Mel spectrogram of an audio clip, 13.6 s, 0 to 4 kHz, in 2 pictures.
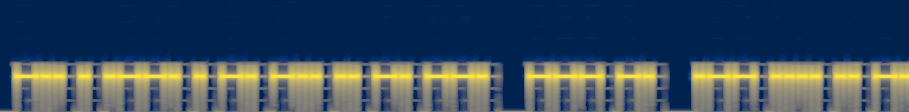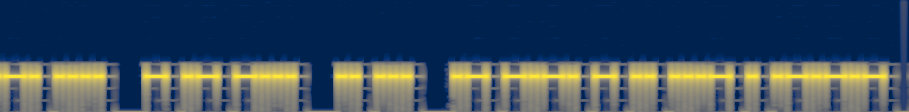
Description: Morse code, heard as a keyed tone, about 25 wpm, 750 Hz. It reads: DEPENDING ON WHICH TAB IS ACTIVE.
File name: Archive / 25 WPM / 25WPM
